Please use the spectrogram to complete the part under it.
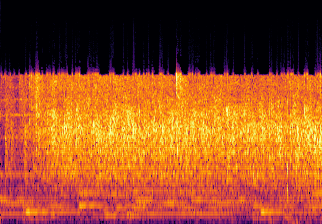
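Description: A school audience applauds after a poetry reading, a dense, sustained clapping that fills the room evenly and carries on without pause.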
